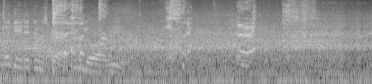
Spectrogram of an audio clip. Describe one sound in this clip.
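A young man retches and vomits loudly close by.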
